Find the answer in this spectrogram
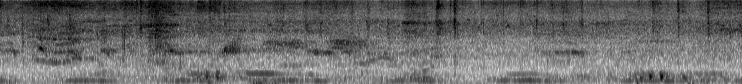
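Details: Salaray Teddy pigeons, a domestic breed kept by fanciers, giving low soft cooing phrases repeated about every second, with faint background clatter and hiss.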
